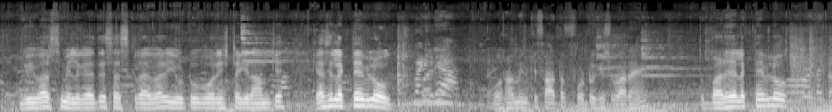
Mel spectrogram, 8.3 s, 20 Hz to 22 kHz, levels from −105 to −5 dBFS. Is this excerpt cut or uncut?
uncut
